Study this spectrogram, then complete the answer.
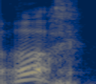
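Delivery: high, soft groan of disgust; a small acted noise of revulsion; disgusted "ugh". Walking past passengers after farting, feigned disgust. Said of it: "I walk by and I go".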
